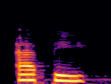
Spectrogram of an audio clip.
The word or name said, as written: appie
